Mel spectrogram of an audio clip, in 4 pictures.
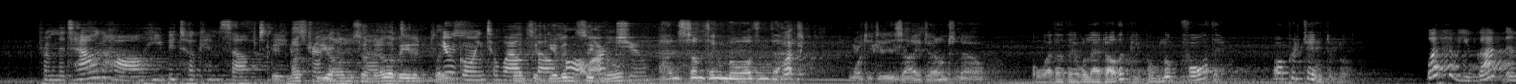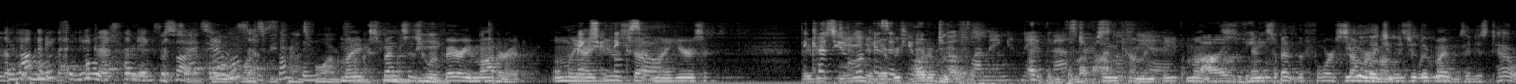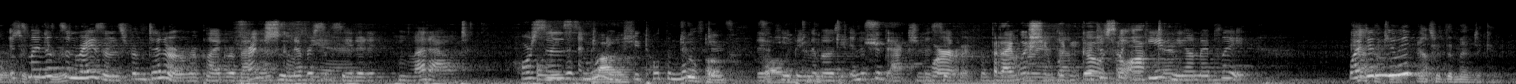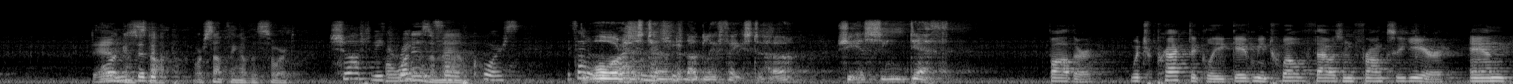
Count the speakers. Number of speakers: nine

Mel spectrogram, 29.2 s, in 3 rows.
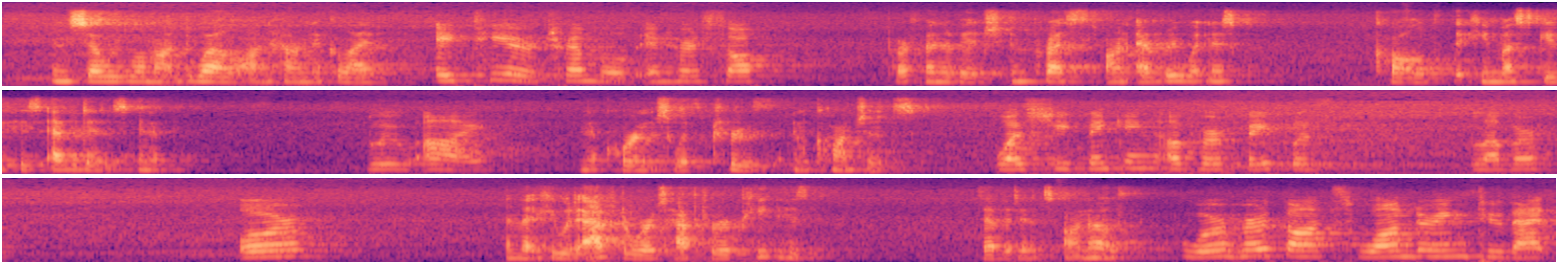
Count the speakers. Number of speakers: two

